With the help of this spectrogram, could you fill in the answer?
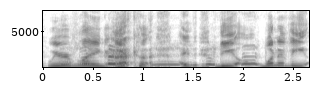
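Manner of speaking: indignant rant cracking into laughter; laughing mock rant. Host scolds Matt for eating, breaking into laughter. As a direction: scold him but lose it laughing.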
